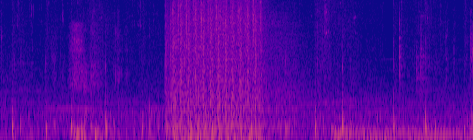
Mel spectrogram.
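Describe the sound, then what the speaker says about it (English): Gunfire exchange in Rainbow Six Siege, a tactical shooter, with a sustained automatic burst of about a second amid scattered single shots and thuds, moderately loud, no talking heard. "I just see us shooting and them shooting."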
